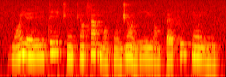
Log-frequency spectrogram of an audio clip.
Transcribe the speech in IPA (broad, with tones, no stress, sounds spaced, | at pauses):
b ɔ̃˨˦ j eː˧ ɣ i˧ t iː˦ t͡ʃ ĩ˨ t͡ʃ ɔ̃˧ s ã˦ m ɔ̃˨ kʷ ĩ˨ d͡ʒ ɔ̃˦˨ j iː˧ j ɔ̃˨ k͡p ɛ˧ f i˦ k͡p ũ˧ j ĩ˨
